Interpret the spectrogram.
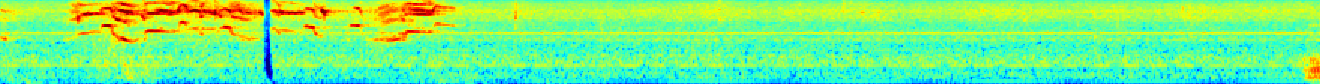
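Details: Flock of wattled starlings (Creatophora cinerea), hidden in a tree during an afternoon safari drive near a buffalo herd, give a brief burst of high, squeaky, chattering puppy-like calls over a steady engine hum; late December.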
